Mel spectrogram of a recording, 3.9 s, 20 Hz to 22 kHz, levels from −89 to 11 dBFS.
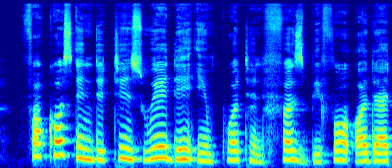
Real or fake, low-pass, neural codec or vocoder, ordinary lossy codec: real; none; none; none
